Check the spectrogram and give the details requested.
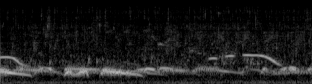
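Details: Spotted doves in the morning give a run of soft, low, overlapping coos, opening with a falling whistle and later a long clear whistle that slides down.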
